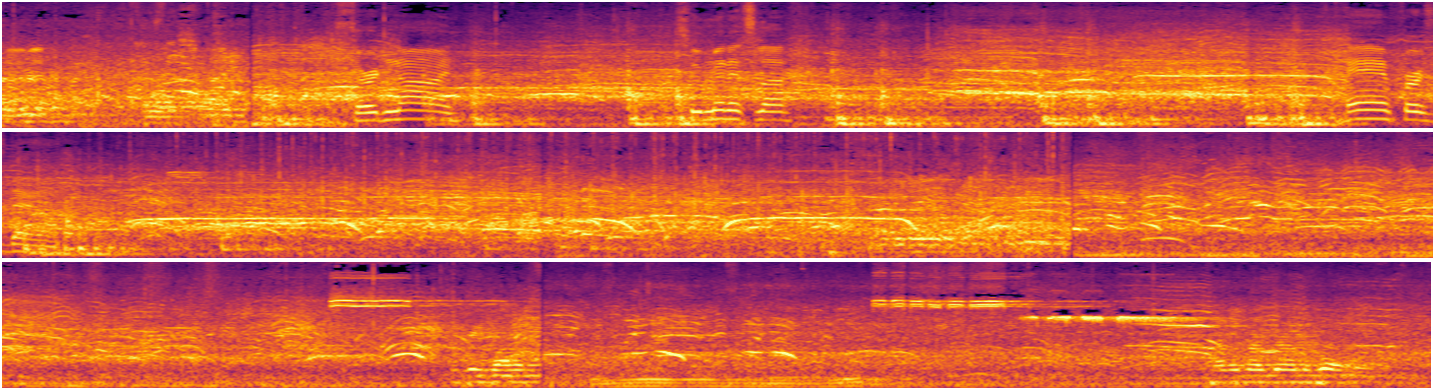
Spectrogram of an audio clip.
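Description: A large crowd cheers and chatters outdoors.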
